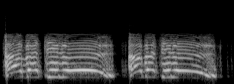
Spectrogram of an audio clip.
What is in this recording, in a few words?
attack position mood high, speech fr; War Thunder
